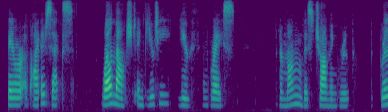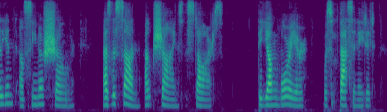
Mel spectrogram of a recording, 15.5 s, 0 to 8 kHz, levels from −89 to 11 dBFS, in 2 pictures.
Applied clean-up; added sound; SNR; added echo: neural mask model DeepFilterNet 3.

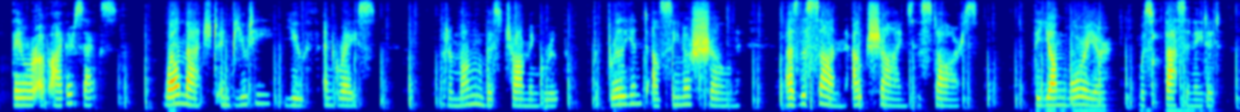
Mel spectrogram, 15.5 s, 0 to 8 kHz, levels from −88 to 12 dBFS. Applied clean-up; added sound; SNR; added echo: classical method log-MMSE.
